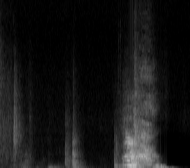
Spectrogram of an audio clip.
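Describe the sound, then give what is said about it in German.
A single human sneeze: a few faint, breathy intakes, then one loud, noisy burst that fades out quickly. “Achtung, ich muss niesen.”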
